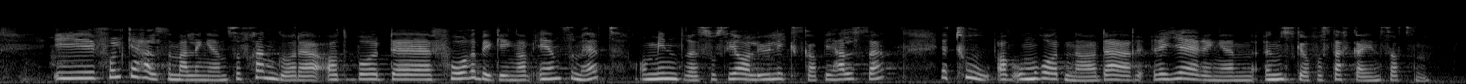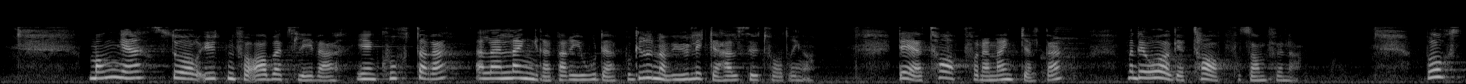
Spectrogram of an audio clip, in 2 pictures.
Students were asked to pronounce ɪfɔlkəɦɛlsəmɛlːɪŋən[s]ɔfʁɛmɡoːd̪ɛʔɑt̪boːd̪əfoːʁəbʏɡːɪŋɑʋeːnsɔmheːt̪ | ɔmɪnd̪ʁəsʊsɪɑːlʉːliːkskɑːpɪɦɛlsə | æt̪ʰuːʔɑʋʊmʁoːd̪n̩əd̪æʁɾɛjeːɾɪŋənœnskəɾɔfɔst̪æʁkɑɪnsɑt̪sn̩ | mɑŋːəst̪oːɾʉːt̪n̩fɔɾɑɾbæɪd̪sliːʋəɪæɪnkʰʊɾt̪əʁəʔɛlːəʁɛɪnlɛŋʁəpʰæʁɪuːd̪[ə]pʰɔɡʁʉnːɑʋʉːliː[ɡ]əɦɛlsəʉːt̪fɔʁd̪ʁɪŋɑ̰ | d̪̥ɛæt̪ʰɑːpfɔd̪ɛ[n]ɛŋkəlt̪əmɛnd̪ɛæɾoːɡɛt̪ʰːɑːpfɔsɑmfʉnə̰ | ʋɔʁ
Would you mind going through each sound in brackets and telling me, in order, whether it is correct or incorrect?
correct, correct, incorrect, correct

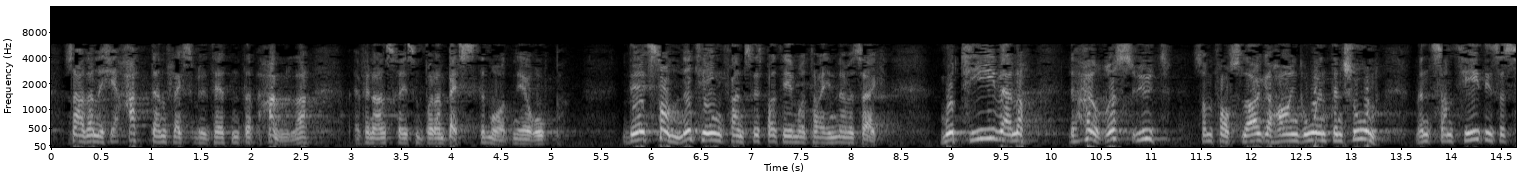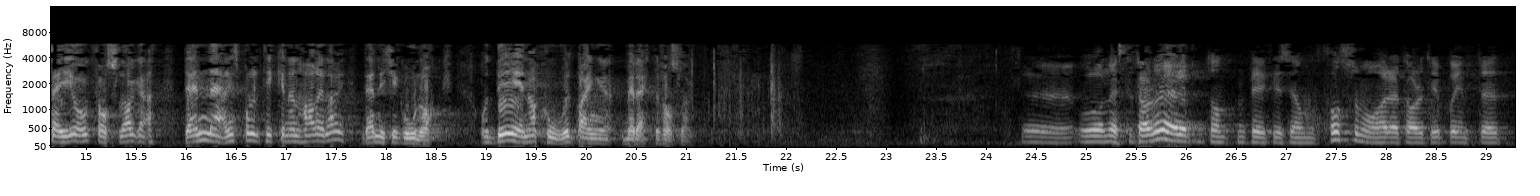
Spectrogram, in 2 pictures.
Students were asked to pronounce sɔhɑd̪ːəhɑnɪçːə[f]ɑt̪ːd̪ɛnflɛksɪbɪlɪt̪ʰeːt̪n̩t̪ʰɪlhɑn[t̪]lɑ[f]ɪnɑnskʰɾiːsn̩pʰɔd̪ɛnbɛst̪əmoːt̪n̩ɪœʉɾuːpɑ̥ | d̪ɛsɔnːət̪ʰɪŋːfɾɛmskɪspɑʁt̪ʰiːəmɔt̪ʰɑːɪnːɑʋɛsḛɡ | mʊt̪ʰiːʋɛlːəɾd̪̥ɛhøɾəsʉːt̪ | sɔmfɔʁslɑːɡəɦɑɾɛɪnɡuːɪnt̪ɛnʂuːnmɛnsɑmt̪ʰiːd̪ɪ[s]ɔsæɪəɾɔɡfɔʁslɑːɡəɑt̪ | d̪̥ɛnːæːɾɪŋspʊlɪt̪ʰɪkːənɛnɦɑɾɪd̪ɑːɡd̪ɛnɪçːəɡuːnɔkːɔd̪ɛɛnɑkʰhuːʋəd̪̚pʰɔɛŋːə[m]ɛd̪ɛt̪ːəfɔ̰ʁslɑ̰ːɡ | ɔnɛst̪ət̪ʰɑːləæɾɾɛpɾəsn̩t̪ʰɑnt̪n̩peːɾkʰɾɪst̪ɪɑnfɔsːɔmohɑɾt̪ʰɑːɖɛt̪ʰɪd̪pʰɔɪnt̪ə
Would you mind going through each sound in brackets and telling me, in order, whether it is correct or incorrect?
incorrect, incorrect, correct, correct, correct

